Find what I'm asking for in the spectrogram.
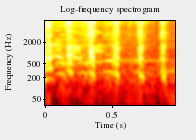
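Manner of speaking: sudden high laugh, then quiet; high burst of laughter. Real, not acted. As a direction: let a high laugh escape, then soften. Host laughs at being teased.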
